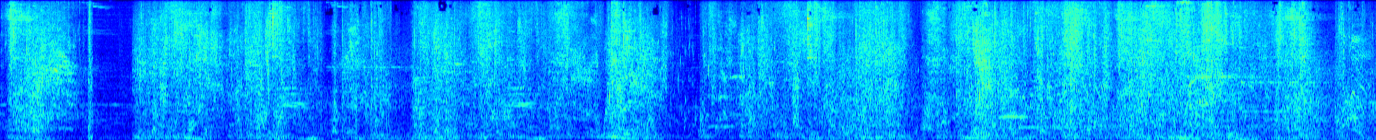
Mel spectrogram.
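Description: Game spell effects whoosh and clash in a fight.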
